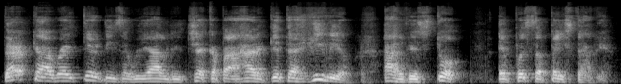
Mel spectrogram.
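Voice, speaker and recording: A man's voice: medium pitch, expressive, moderate pace, echoey room. A man doing a comedic, stammering mockery of a newscaster. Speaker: commentator mocking a newscaster.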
